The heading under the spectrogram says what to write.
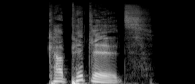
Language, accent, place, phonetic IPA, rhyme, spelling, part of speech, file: German, Germany, Berlin, [kaˈpɪtl̩s], -ɪtl̩s, Kapitels, noun, De-Kapitels.ogg
- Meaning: genitive singular of Kapitel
